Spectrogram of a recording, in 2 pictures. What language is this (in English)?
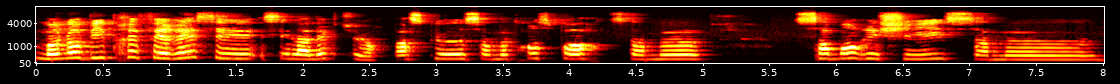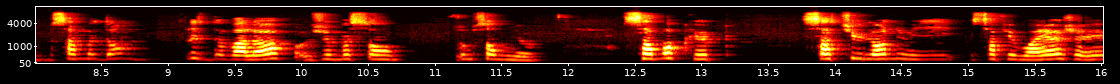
Algerian Arabic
